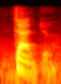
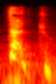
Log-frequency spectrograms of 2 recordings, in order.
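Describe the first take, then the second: First: The ch sound is relaxed and softened. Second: The ch sound is a full, hard affricate. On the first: This is how Canary Islanders say it. "relajamos la che" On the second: This is not how Canary Islanders say it. "no la pronunciamos así"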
